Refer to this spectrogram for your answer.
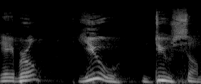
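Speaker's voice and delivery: fatherly, father-like voice. The speaker retells the words spoken to him in that moment, acting out a fatherly voice. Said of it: "in His father-like voice".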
